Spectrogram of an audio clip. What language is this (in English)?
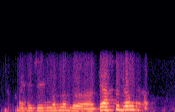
Kashmiri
